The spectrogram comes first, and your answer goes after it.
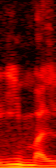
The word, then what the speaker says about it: gimbal: Es la primera vez que escucho la G en gimbal. Hay gente que pronuncia cada palabra rara, boludo. Se dice gimbal, lo compré.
